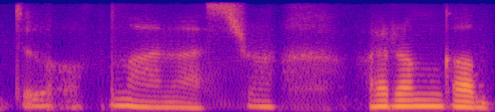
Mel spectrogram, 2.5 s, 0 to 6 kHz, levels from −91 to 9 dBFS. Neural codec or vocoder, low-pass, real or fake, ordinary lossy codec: codec, 24 kHz, 0.9 kbps, WavTokenizer, large speech release; 5.4 kHz; fake; none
